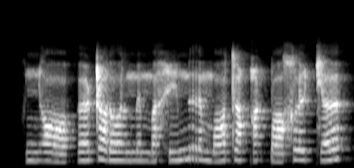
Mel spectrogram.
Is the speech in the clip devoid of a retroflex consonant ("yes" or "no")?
no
